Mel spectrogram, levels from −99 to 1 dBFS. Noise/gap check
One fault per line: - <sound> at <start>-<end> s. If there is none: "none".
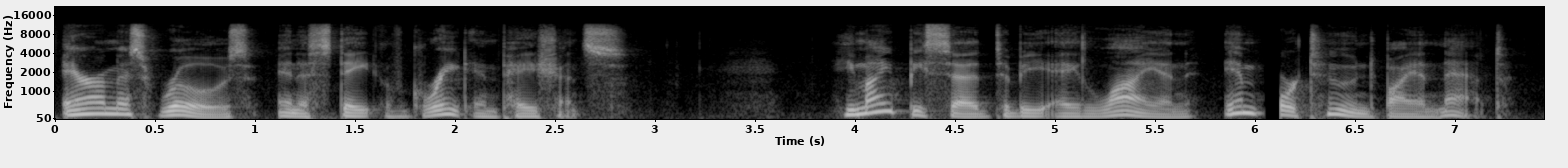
- dropout at 6.0-6.1 s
